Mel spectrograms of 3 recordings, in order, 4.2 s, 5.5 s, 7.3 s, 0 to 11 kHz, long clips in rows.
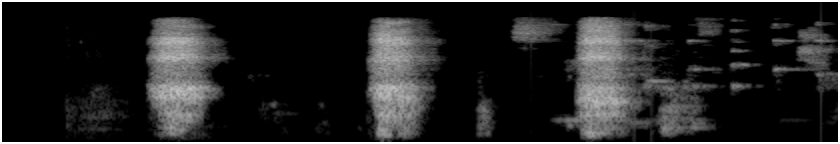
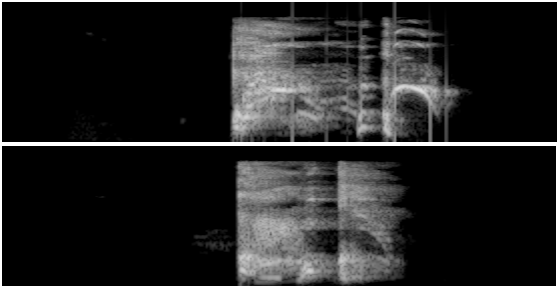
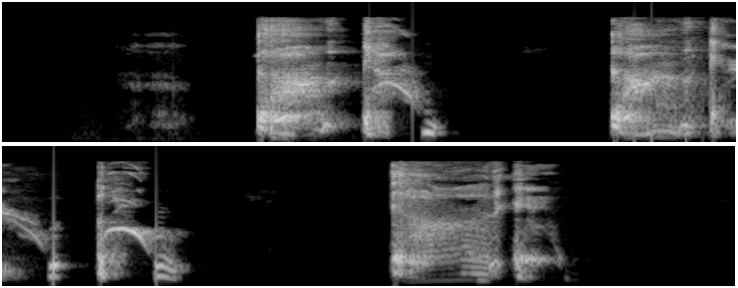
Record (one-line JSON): {"exhalation_length": "4.2 s", "exhalation_amplitude": 29623, "exhalation_signal_mean_std_ratio": 0.36, "cough_length": "5.5 s", "cough_amplitude": 29670, "cough_signal_mean_std_ratio": 0.4, "three_cough_length": "7.3 s", "three_cough_amplitude": 32767, "three_cough_signal_mean_std_ratio": 0.44, "survey_phase": "beta (2021-08-13 to 2022-03-07)", "age": "45-64", "gender": "Female", "wearing_mask": "No", "symptom_new_continuous_cough": true, "symptom_runny_or_blocked_nose": true, "symptom_sore_throat": true, "symptom_onset": "3 days", "smoker_status": "Never smoked", "respiratory_condition_asthma": false, "respiratory_condition_other": false, "recruitment_source": "Test and Trace", "submission_delay": "1 day", "covid_test_result": "Positive", "covid_test_method": "RT-qPCR", "covid_ct_value": 19.6, "covid_ct_gene": "N gene"}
